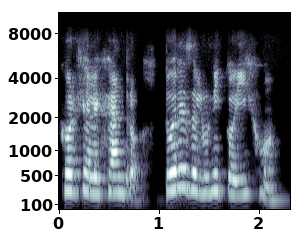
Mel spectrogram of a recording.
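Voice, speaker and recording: A woman's voice: on the high side, lively intonation, fairly quick. A woman with an Ecuadorian accent hosting a radio interview in courteous, formal phrasing. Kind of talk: interview questions and formal presenting. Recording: slightly dull, lo-fi sound.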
